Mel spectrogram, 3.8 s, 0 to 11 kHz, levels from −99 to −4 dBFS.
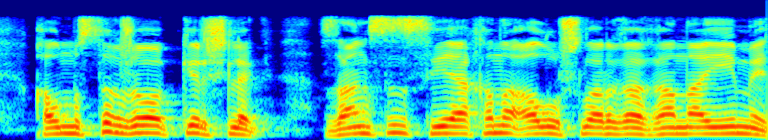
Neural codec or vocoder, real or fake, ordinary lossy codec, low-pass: none; real; none; 7.2 kHz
